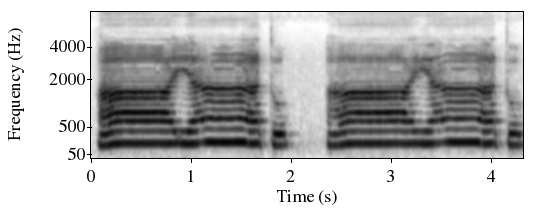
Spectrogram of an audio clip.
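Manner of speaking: আয়াতু chanted very slowly, the alif held long; drawn-out recitation. Shown as a demonstration. The teacher recites আয়াতু to viewers, drawn out. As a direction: recite আয়াতু, stretching the madd. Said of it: "এক আলিফ টান হয়".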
